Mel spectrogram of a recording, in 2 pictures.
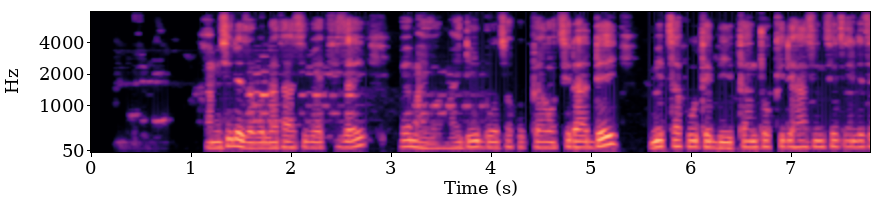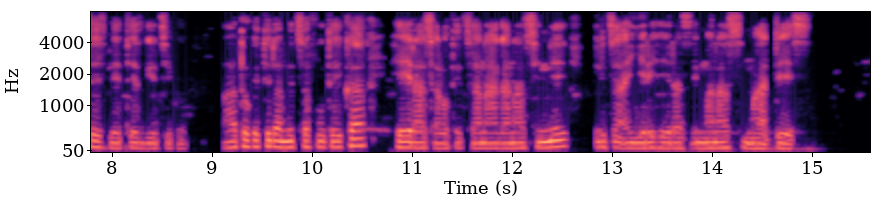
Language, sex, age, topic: Gamo, male, 25-35, agriculture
